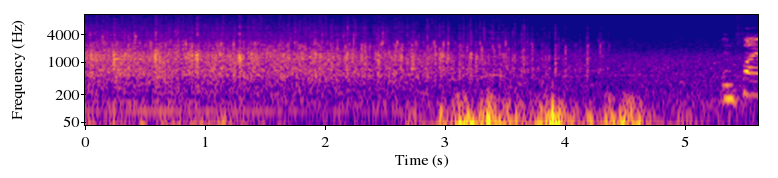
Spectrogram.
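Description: A crowd applauds and cheers outdoors.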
